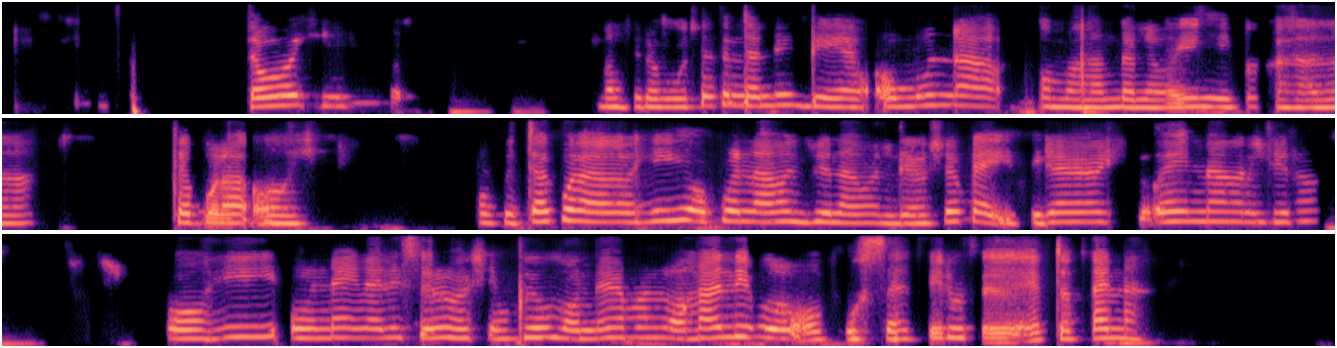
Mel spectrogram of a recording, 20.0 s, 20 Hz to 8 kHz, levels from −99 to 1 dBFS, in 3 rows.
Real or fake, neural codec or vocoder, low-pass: fake; codec, 16 kHz, 1 kbps, X-Codec, HuBERT features, trained on general audio; 7.2 kHz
